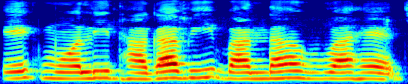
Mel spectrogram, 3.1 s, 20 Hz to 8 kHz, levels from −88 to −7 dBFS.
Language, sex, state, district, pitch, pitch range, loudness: Hindi, female, Jharkhand, Deoghar, 225 Hz, 220-245 Hz, -17 LUFS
